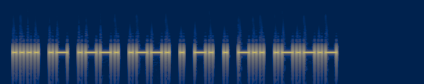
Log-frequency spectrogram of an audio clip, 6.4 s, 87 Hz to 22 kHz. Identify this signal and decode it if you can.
Morse code, heard as a keyed tone, about 22 wpm, 700 Hz. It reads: HAPPENED.
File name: practice / 22wpm / Sentences with 8-Word Phrases - 22wpm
